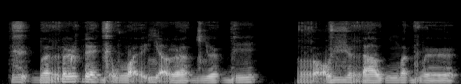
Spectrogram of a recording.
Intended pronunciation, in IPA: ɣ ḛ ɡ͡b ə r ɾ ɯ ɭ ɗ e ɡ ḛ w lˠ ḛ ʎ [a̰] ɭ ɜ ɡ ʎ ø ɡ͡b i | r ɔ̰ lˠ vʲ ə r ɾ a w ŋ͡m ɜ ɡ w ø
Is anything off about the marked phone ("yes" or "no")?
no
